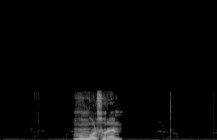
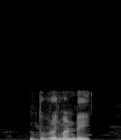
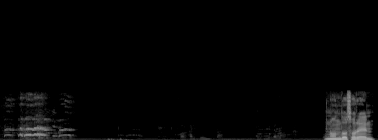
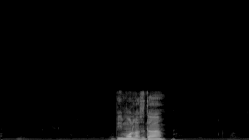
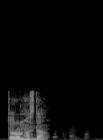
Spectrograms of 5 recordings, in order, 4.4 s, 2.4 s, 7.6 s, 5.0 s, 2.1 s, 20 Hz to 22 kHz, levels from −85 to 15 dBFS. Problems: background sounds at intervals, background conversations at intervals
